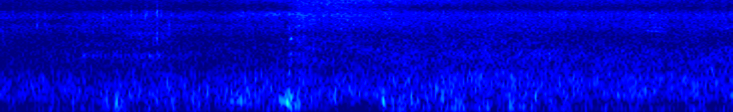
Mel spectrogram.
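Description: Low, faint rushing of wind through trees, a continuous soft roar with slight gusts, no voices.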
